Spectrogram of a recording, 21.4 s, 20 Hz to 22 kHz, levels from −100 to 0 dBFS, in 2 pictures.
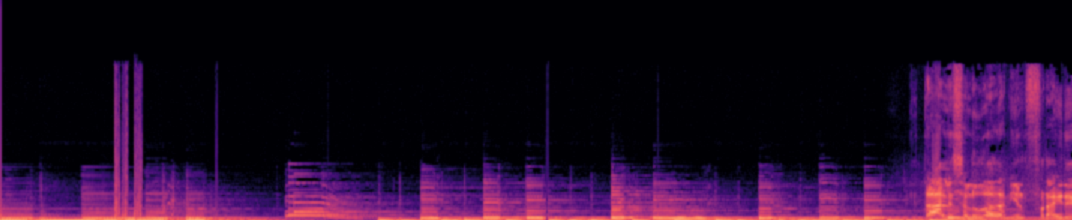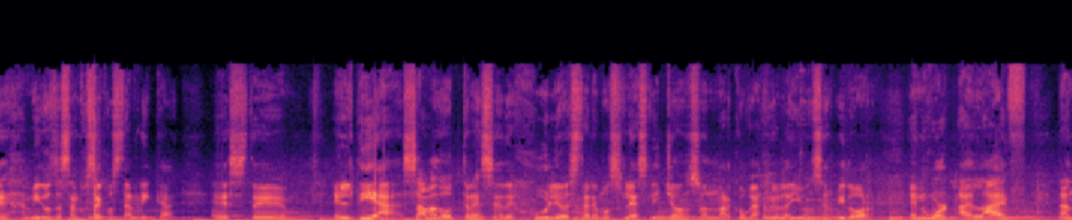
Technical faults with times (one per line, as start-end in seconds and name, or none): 1.14-1.40 loose connector crackle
